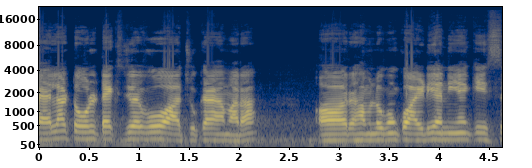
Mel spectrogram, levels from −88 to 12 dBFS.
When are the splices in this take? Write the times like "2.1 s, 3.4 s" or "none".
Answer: none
